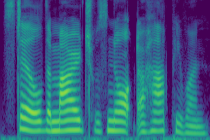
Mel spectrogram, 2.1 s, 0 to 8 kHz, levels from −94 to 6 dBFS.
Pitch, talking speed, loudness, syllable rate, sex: 190 Hz, 230 wpm, -17 LUFS, 6.1 syllables/s, female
